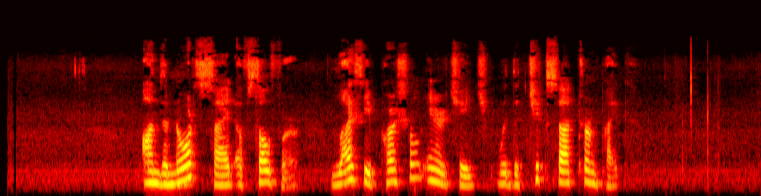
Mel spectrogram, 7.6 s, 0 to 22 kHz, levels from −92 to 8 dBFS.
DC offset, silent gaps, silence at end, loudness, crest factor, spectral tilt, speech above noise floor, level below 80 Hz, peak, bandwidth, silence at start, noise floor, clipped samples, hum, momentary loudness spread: under 0.1%; none; 1.45 s; -23 LUFS; 22 dB; -4.5 dB/octave; 34 dB; -76 dBFS; -2 dBFS; 11 kHz; 1.45 s; -57 dBFS; under 0.1%; none; 18 LU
